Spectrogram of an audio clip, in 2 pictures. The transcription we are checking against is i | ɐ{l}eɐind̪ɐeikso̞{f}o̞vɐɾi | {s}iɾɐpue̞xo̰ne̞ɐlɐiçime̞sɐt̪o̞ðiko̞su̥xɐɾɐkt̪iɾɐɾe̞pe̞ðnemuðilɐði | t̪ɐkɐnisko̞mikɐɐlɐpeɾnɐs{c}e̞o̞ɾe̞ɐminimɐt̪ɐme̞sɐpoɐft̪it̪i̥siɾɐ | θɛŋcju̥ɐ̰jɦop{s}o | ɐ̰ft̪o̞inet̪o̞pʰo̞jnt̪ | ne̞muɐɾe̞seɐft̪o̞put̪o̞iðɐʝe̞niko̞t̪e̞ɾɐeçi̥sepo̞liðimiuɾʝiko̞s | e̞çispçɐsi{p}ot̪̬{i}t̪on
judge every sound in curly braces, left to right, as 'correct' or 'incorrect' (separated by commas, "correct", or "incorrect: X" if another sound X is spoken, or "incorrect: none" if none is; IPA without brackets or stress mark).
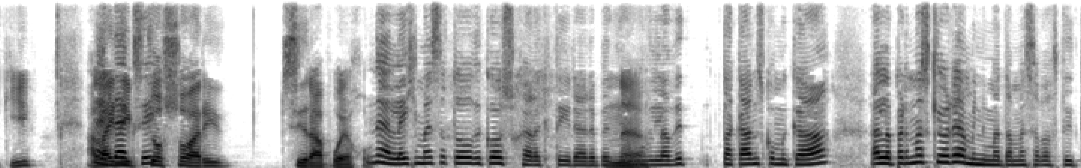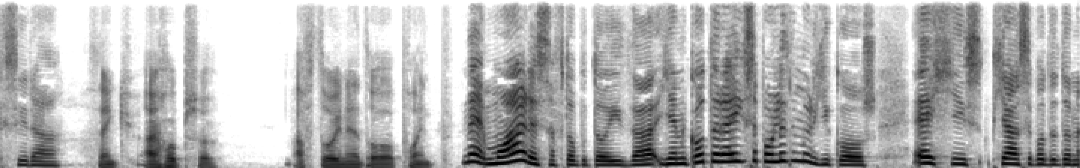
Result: correct, incorrect: s, correct, correct, correct, correct, incorrect: e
